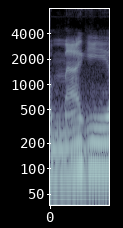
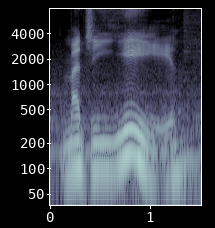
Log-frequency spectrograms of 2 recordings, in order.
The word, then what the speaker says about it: Magi: Like, knew fully well how it's supposed to be, Magi. You know, if people go Maggie or whatever, or Magi, it's whatever, you know, it's fine.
